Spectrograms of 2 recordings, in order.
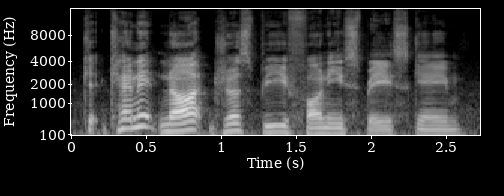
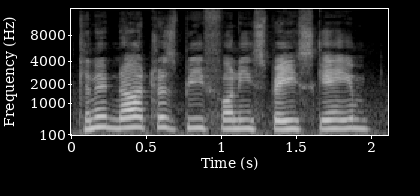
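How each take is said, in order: First: Said in the usual way. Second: Very high put-on pleading voice; mock plea. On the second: Streamer pleading about the game, high mock whine. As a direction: plead in a high, silly little voice.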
